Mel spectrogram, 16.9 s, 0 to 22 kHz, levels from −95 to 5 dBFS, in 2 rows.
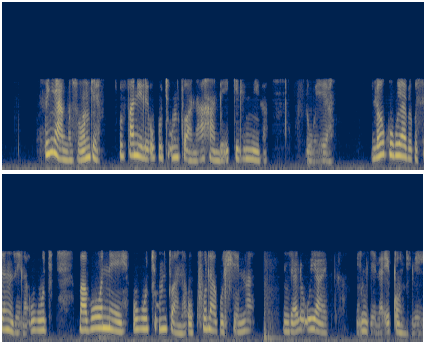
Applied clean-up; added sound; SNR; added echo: neural diffusion model UNIVERSE++.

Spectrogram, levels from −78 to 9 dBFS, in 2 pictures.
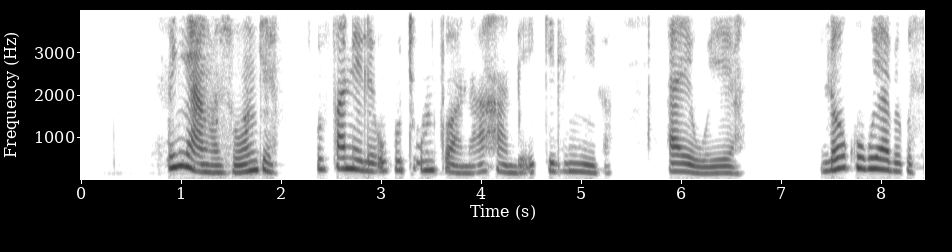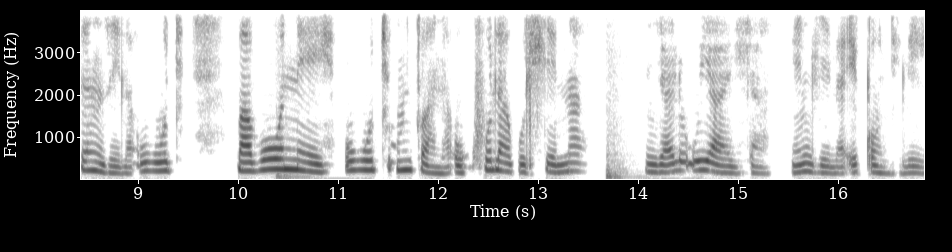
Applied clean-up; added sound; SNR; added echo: neural separator model SepFormer DNS4.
